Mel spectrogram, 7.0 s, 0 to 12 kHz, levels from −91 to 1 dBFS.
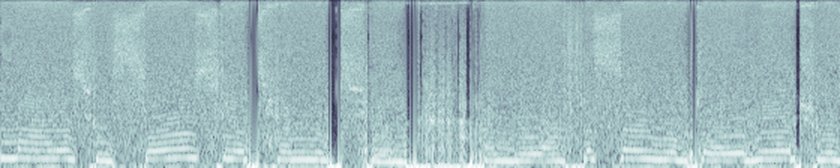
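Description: Speech with a wrong sample width throughout: 16-bit read as unsigned 8-bit plays at half speed, an octave low, buried in broadband noise smearing the spectrogram.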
